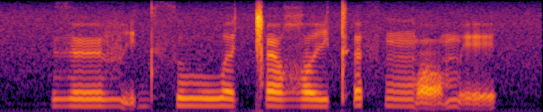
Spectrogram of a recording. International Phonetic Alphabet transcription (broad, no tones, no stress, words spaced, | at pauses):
ðø vḭdθuwə ǀœʁʷitʼəθ ŋ͡mɔ̰mḛ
